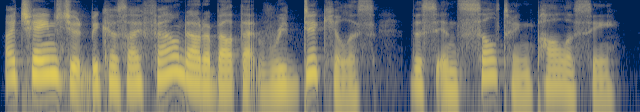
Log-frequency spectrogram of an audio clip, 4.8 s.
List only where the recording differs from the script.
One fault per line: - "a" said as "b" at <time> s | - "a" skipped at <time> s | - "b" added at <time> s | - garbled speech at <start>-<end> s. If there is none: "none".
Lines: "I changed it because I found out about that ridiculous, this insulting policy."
none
